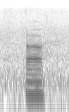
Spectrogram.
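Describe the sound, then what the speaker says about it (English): Heavy rain falls outside as a steady, even hiss throughout, with a brief tonal hum rising over it midway. "it's still raining outside, and it's raining a lot."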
